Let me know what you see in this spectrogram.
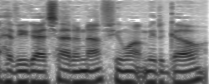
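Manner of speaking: ordinary talk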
